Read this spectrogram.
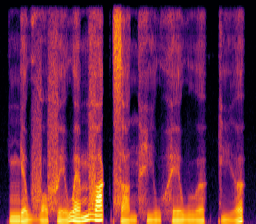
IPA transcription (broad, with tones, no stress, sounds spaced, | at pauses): ɲ ɛ˨˩ w v ɔ˨˩ f e˨˩˦ w ɛ˧˥ m v a˦˥ k̚ s a˨˩ n h i˨˩ w h e˧ w u˧ ə̯ | k i˨˩˦ ə̯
